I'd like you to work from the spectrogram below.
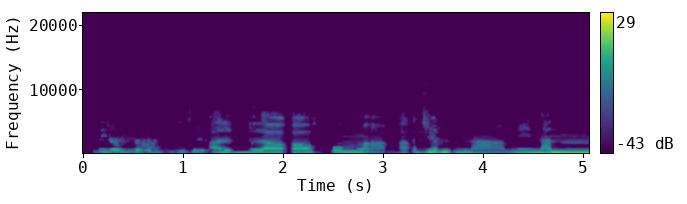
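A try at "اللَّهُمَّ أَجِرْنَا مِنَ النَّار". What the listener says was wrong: হ্যাঁ মাশাআল্লাহ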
